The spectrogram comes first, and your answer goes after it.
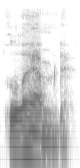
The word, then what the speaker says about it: LLM: So LLM pronounced lemmed.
